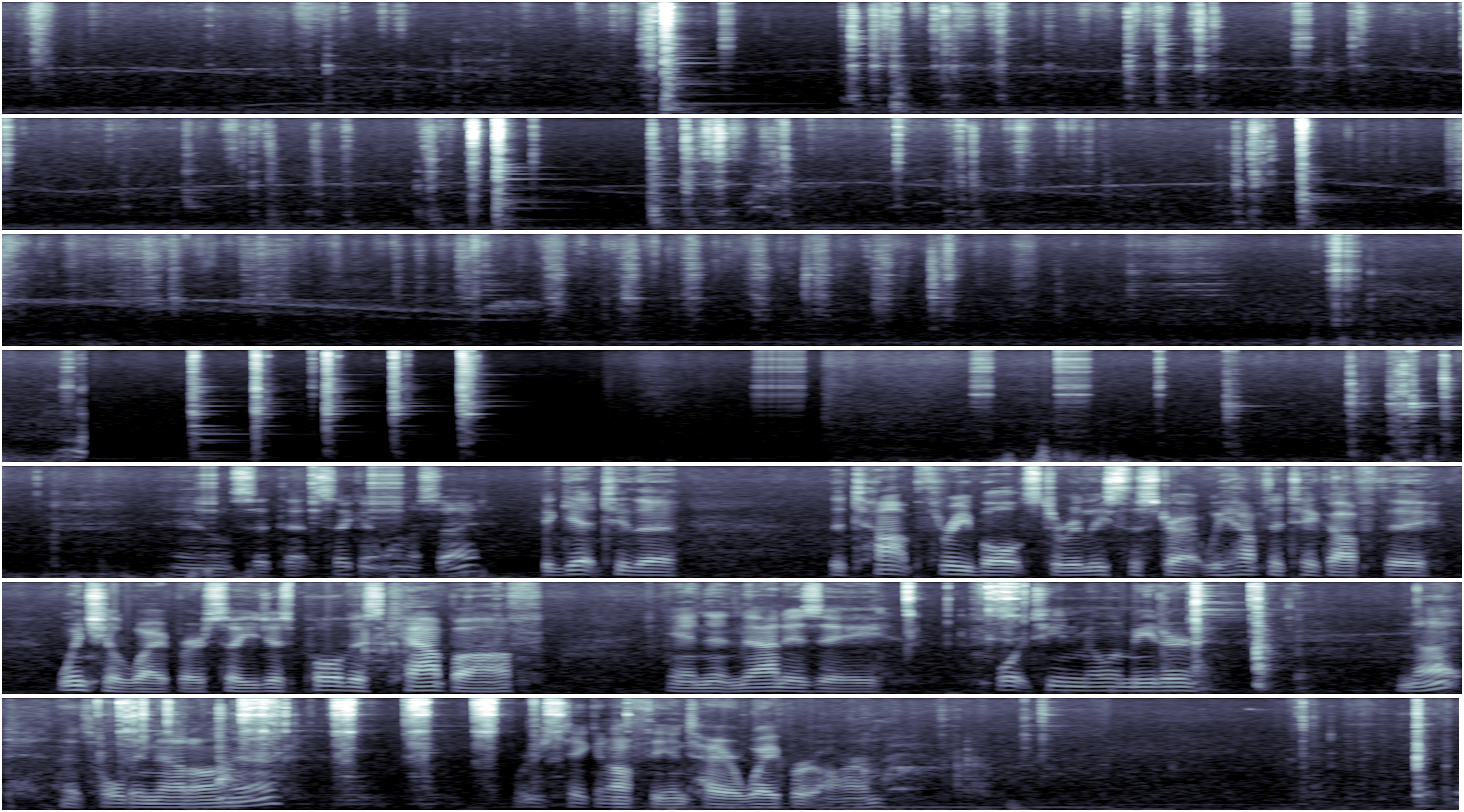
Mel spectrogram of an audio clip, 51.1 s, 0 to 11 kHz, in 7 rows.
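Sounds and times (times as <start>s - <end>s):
metallic tool clicks: 41.0s - 41.7s, 44.4s - 46.7s
bolt squeaking: 41.0s - 41.8s, 44.2s - 47.1s.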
